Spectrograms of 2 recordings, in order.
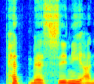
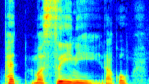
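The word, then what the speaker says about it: Pat Metheny: 네, 이거 배철수의 음악 캠프에 직접 출연해서 팻 메시니 아니고 본인께서 팻 머스이니라고 발음을 교정해 주셨던 추억이 지금도 떠오릅니다.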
